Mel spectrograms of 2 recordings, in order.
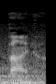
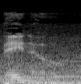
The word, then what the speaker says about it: Beuno: He was St. Beuno or Beno. I've got the pronunciation right I think this time.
